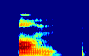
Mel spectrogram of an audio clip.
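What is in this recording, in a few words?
"bong7", Teochew, chaoyang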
